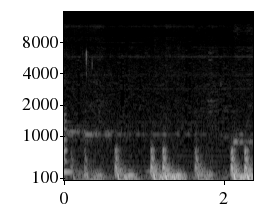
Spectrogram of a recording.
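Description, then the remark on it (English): A deep, muffled video game heartbeat sound effect thumps in a steady rhythm, each beat a doubled lub-dub pulse, with a faint hum underneath and no voices, guiding a dead player toward a luminous door to revive. “Follow the heartbeats. It seems like it's coming from this way.”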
